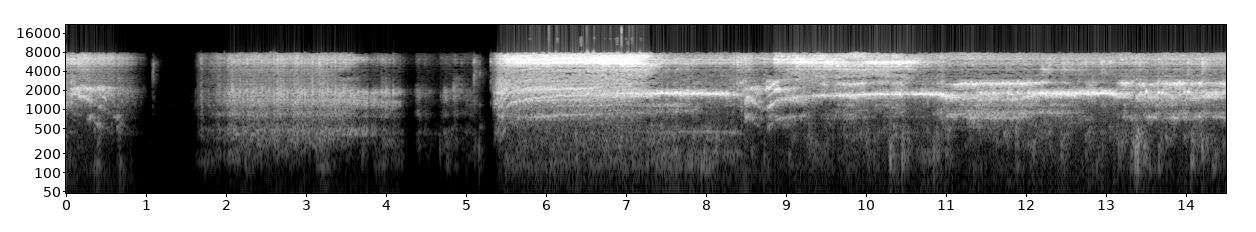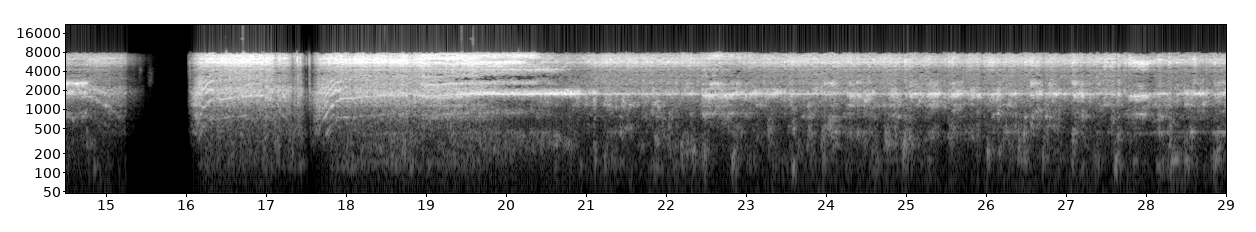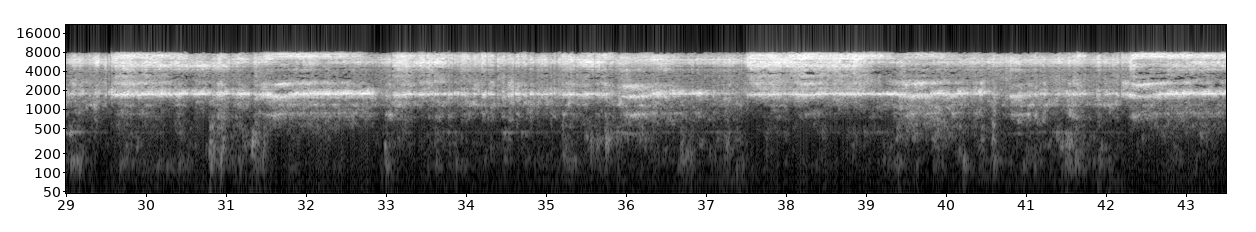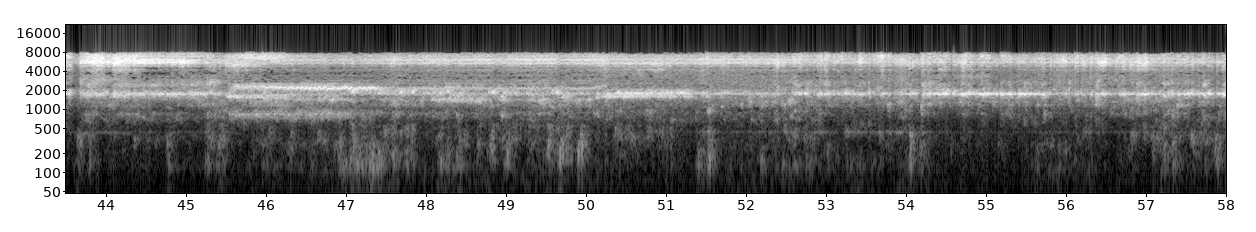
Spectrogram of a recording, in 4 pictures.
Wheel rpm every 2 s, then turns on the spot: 50, 20, 80, 220, 200, 220, 220, 80, 130, 220, 240, 230, 230, 230, 230, 230, 230, 230, 230, 230, 230, 230, 230, 210, 210, 230, 230, 230, 230.
2-4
